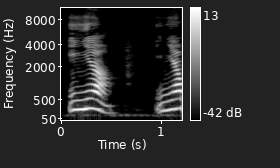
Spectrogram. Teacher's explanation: जबकि ञ ञ बोल रहे हैं तो ओठ टच नहीं हो रहा।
